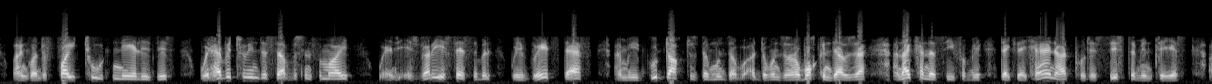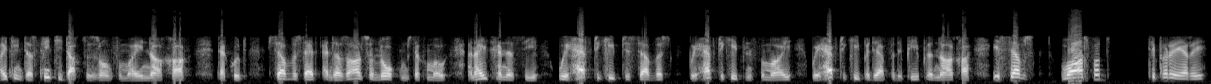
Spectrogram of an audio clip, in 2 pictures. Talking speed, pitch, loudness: 260 wpm, 370 Hz, -15 LUFS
